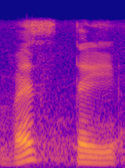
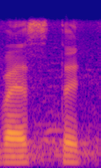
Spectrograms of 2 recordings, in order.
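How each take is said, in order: First: The stress is on the last syllable. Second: The stress is on the first syllable. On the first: The speaker calls it right. "мають наголос на останньому складі" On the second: The speaker calls it wrong. "а не"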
